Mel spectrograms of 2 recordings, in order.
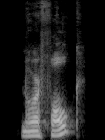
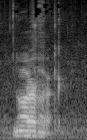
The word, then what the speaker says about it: Norfolk: And wait. Norfolk? – Norfolk. – Okay, got it. Nice. I'm not writing that in the show notes. – No. That's how it's pronounced though. – Yep. – That's how it's pronounced. – Oh, bless. – It is pronounced Norfolk.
